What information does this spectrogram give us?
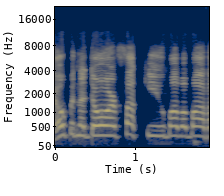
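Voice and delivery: high, shrill-pitched mock yell of angry women; mock screaming. Neighbors' visitors banging on the door, mock yelling. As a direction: screech it like an angry date at the door. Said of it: "screaming and yelling".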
